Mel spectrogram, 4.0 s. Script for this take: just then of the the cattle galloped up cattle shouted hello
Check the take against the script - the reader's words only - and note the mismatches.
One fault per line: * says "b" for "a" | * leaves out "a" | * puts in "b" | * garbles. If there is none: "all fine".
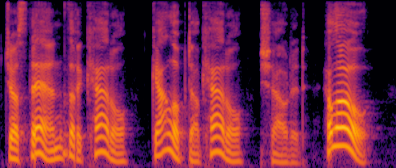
all fine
